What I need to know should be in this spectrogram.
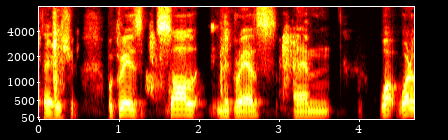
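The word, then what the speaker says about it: Ñíguez: Niguez.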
